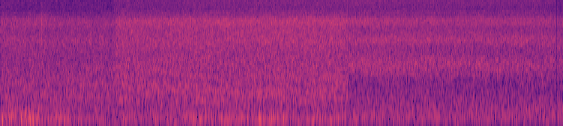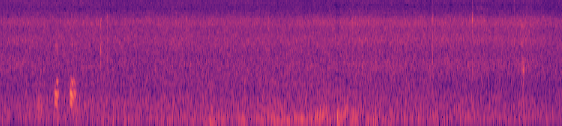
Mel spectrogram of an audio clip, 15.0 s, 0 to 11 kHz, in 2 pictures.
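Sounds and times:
wind buffeting microphone: 0.0s - 4.7s, 8.7s - 15.0s
river rapids rushing: 1.0s - 11.0s.

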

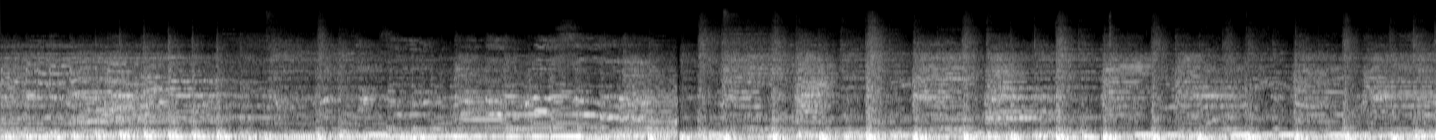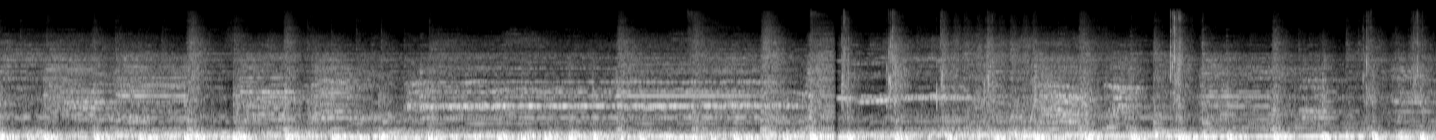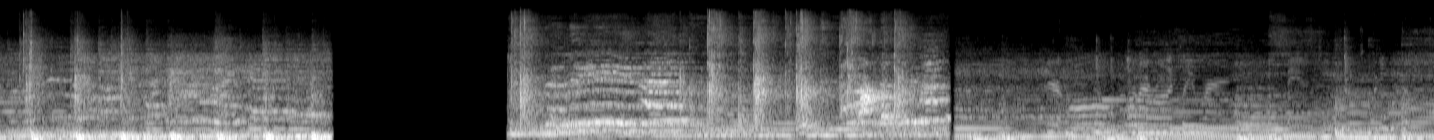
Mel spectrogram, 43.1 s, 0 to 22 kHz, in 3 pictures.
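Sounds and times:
rock song with singing: 0.0s - 32.0s.

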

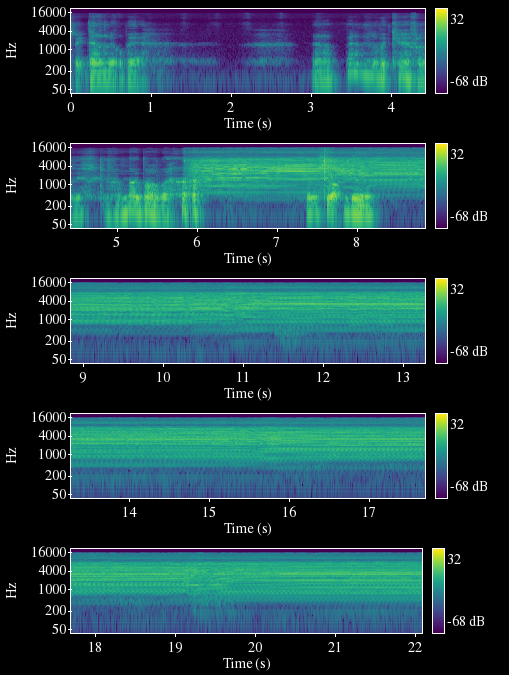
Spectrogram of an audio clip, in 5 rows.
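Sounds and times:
electric shaver buzzing: 5.8s - 22.0s.

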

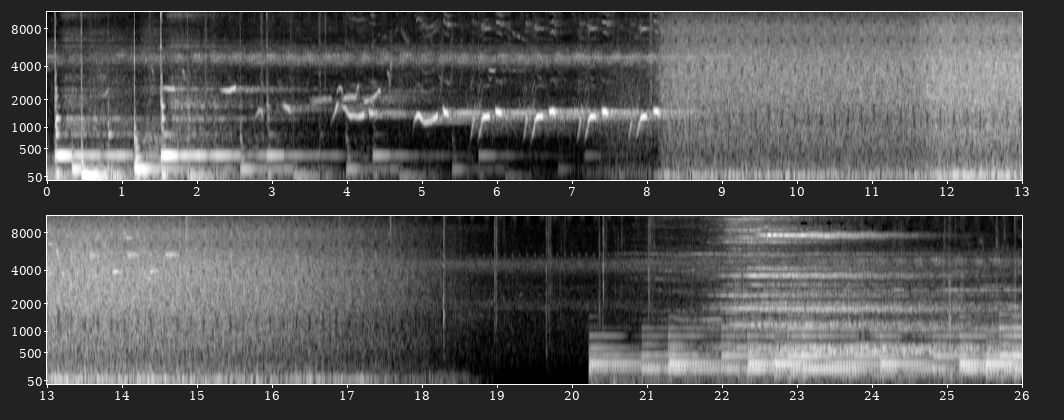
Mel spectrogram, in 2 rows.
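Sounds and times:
waterfall rushing: 8.2s - 18.0s
short rising chirps: 21.8s - 26.0s.

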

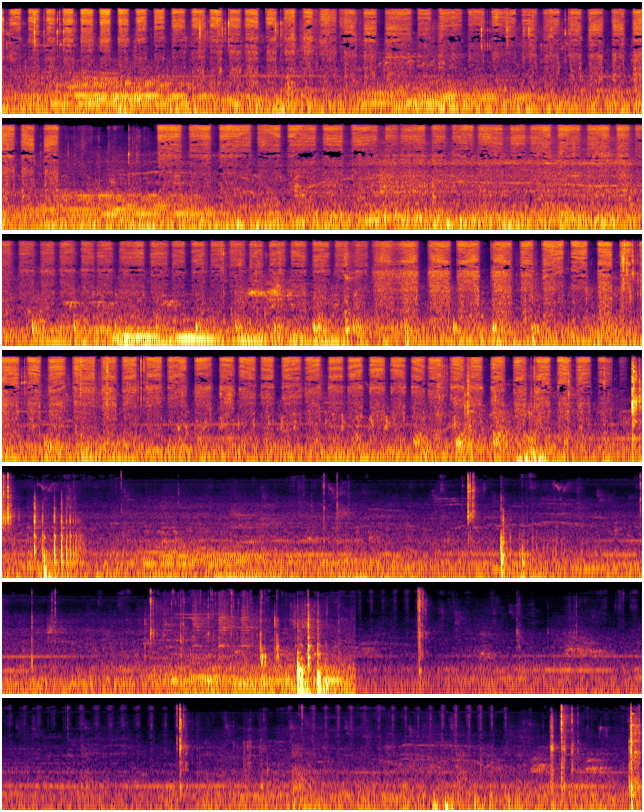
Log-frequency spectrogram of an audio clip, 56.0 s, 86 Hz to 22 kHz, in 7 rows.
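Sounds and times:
spray paint hissing in bursts: 0.0s - 31.9s.

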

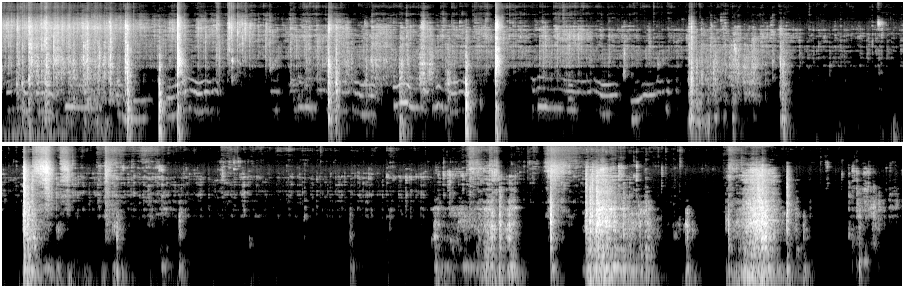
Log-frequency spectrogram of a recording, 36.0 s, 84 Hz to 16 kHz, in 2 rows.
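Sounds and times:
utensil scraping a frying pan: 0.0s - 11.7s, 17.5s - 31.8s, 32.5s - 34.2s.

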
